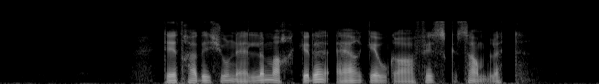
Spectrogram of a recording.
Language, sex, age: Norwegian, male, 43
